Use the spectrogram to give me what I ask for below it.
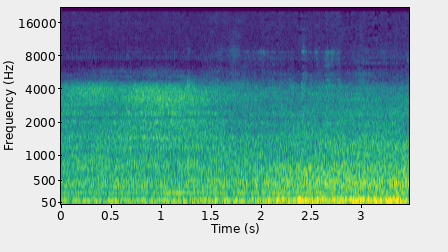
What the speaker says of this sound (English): just coming into land is a Ryanair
